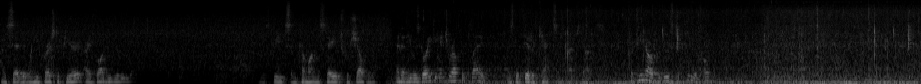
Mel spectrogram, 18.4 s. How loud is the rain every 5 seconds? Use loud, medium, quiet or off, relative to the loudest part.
quiet, quiet, medium, loud.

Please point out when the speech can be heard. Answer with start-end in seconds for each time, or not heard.
0.0-2.6, 5.2-14.4.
